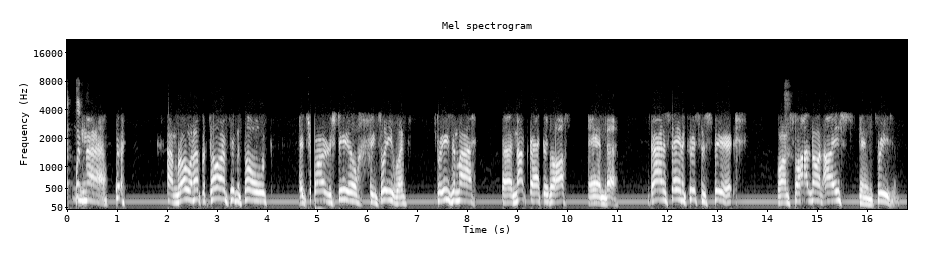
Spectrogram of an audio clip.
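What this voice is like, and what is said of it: Out of breath, strained voice. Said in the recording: “Your voice sounds very different today. It sounds very weird. ... cold, fat, out of breath.”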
